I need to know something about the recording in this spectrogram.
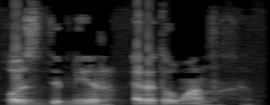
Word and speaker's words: Özdemir Erdoğan: A: Özdemir Erdoğan - Gurbet E: Doğru. Öyle okunuyor aynen.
